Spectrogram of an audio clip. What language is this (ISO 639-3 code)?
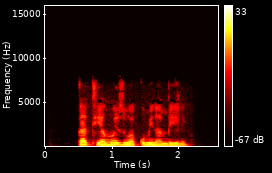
swa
